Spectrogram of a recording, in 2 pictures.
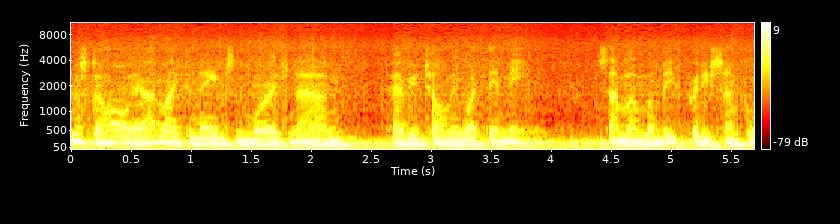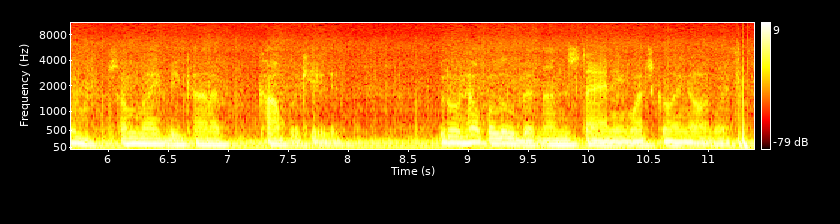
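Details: Adult male speaker; normal speech.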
